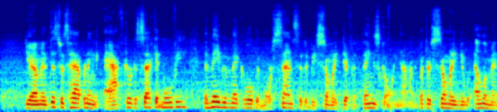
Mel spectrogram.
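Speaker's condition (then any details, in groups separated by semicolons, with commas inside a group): No condition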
